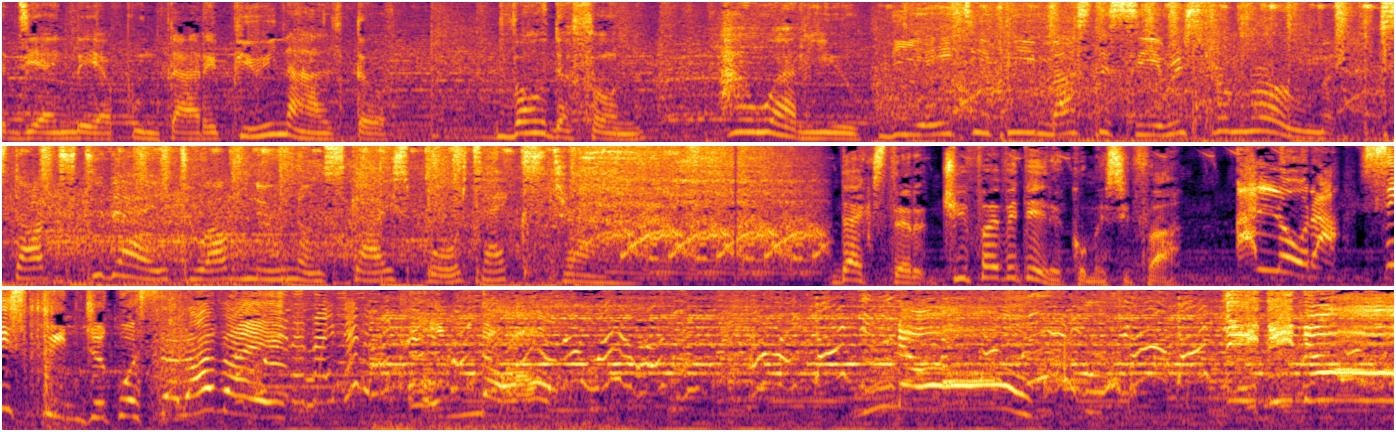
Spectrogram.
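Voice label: italian female voice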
